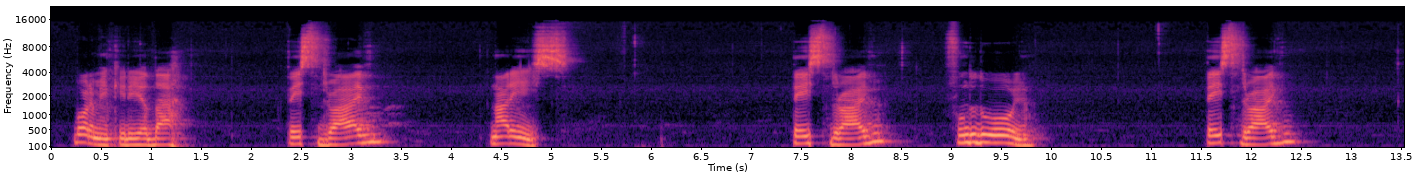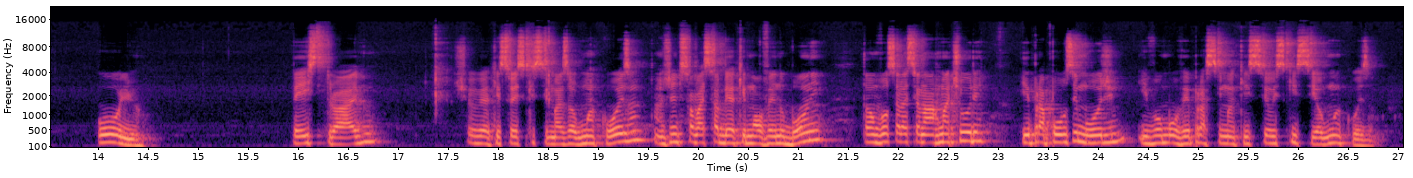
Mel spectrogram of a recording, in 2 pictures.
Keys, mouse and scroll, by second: 1.1-4.2 right drag, 4.2 click, 4.9 click, 6.6-8.8 right drag, 8.8 click, 10.4-13.3 right drag, 13.3 click, 14.8-16.7 right drag, 16.7-20.3 ctrl+middle drag, 20.3 click, 21.7-24.4 drag.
